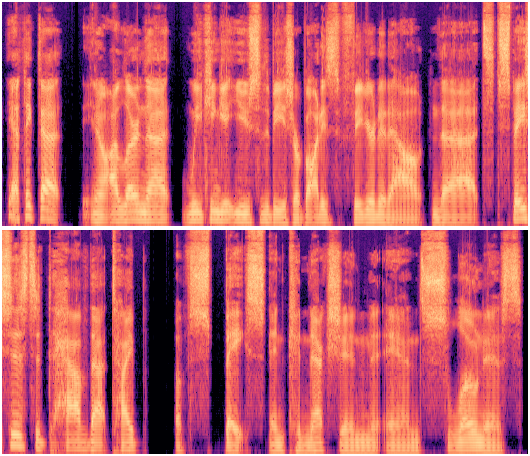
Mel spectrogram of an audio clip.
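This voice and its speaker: A middle-aged man co-hosting a podcast, telling family travel stories in a relaxed, rambling way. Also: low-pitched, a little slow, no echo, studio quality. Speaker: podcast co-host. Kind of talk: casual storytelling chat.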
